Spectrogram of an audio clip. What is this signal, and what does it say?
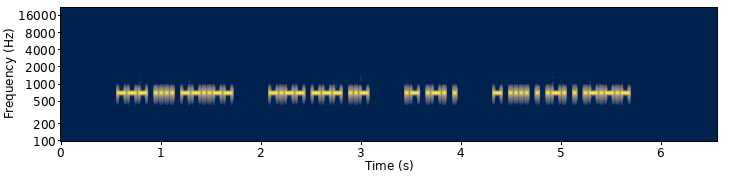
Morse code, heard as a keyed tone, about 46 wpm, 700 Hz. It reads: OH, YOU ARE THERE.
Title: 2x Word-Spacing - Sentences from Top 500 Words - 45wpm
